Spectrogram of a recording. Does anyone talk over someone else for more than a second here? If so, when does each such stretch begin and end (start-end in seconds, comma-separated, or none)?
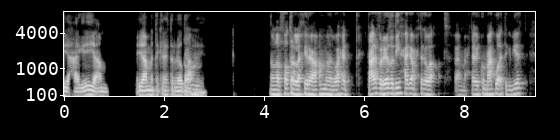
none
